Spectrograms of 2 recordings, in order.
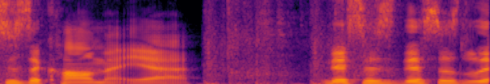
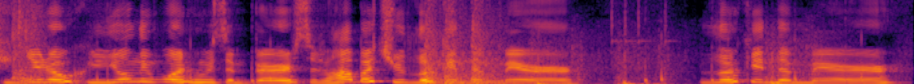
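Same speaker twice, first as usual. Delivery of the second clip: high-pitched mock indignation; imitating upset commenter; 9 semitones higher than usual. Streamer retelling a rage-baited old man's comment, mock upset. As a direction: lightly mimic an offended scolding. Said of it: "so upset".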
